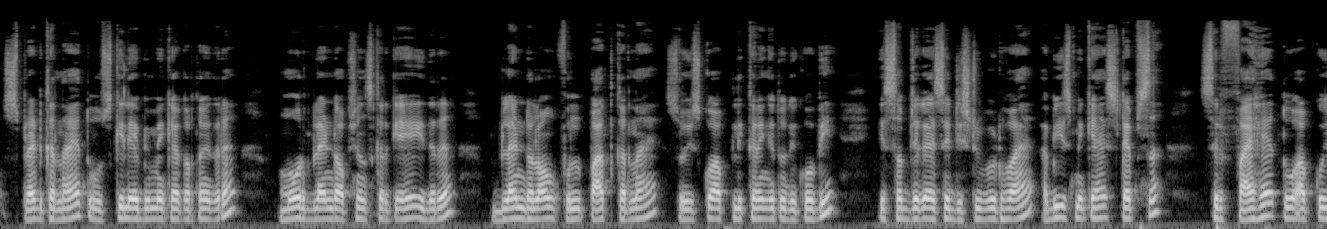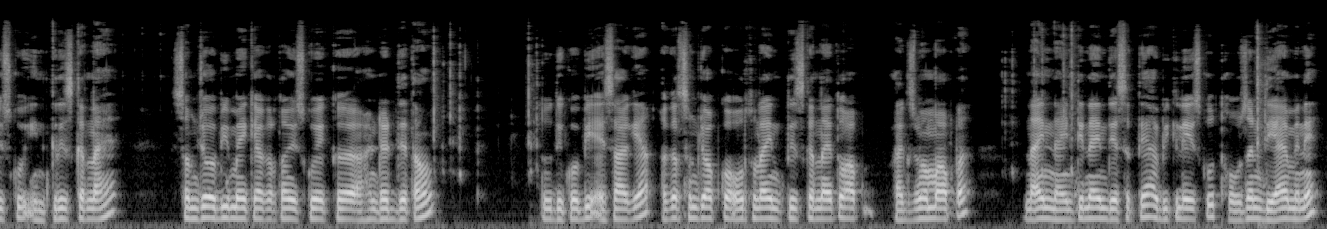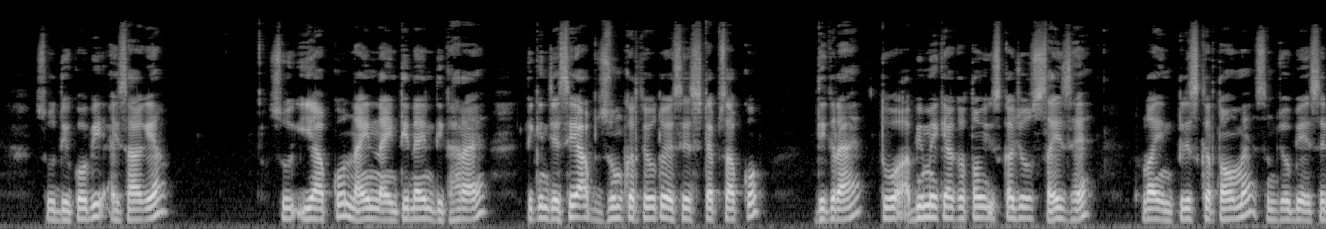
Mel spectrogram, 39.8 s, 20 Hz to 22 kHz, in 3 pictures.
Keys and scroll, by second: 17.1 1, 17.5 0, 18.5 Return, 22.6 1, 23.2 0, 25.8 Return.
